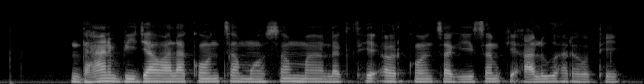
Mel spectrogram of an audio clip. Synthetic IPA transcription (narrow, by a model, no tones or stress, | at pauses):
d̪ʱjaːnbiːd͡ʒaʋaːlakɔːnsamɔːsəmːãləɡt̪ʰeʔɔːɾkɔːnsaɡɪsəmkeʔaːluaɾɦoːt̪ʰeː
